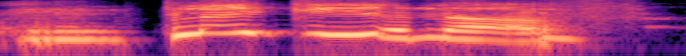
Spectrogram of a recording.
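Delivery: high, slow mock French; attempted French accent. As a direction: stretch it out in a silly French accent. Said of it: "French accent".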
